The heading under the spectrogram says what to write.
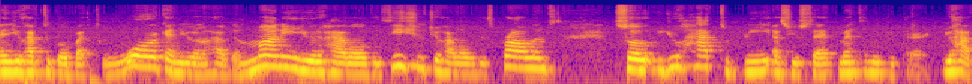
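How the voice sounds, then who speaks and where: Speaking at a moderate pace with a Honduran accent, a woman has a medium pitch, lively intonation and big swings in loudness. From Honduras. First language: Spanish. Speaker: life coach. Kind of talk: live interview chat. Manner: halting.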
